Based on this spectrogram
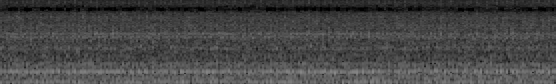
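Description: A steady mid-pitched whine rides constantly over an even idle, pointing to a noisy, likely failing alternator.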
